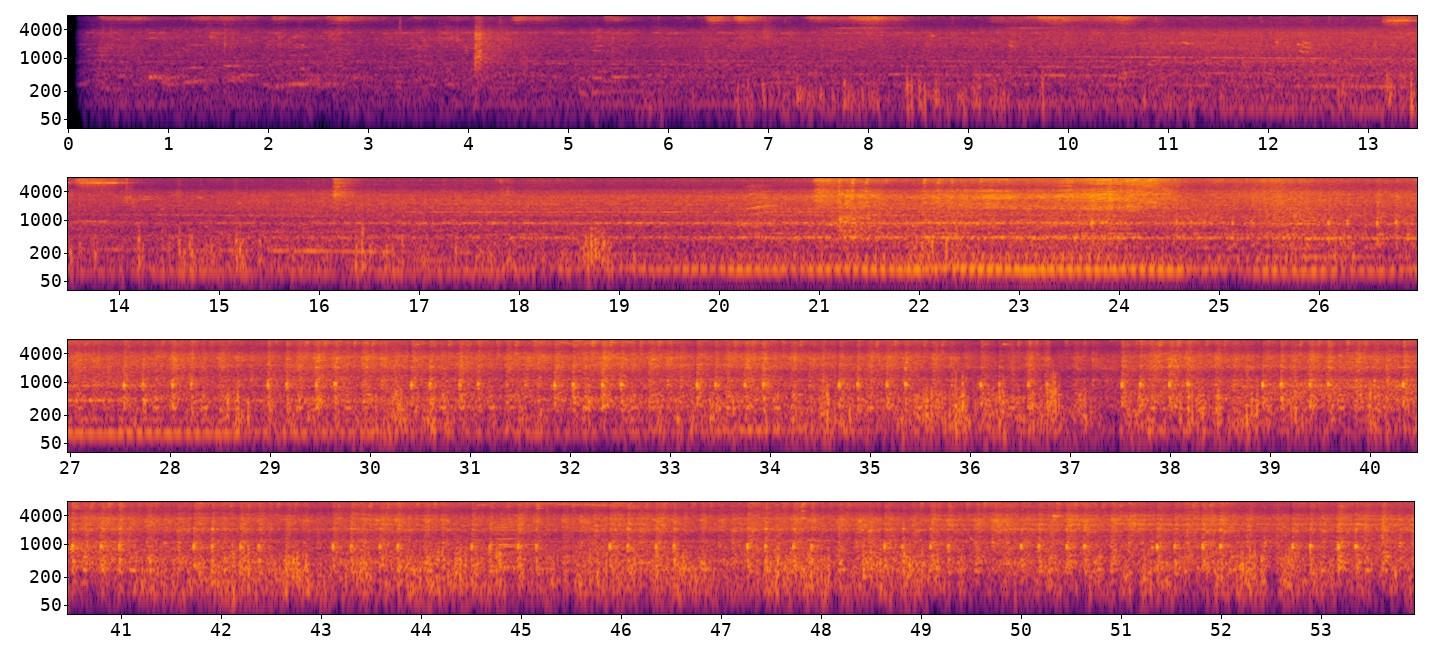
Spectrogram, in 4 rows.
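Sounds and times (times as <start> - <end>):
train wheels clickety-clack: 20.4 - 53.9.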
